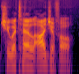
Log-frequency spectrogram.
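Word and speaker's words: Chiwetel Ejiofor: phonetic spelling i've got this is exactly that chewatel iger for okay i think you're slightly better but i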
